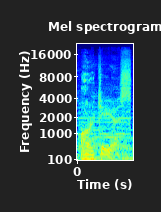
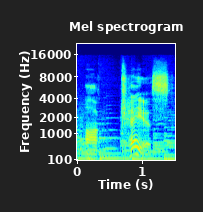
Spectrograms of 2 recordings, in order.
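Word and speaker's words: Arceus: be wrong once again the anime PR archus his name as archus arus well it doesn't matter what I think anyway because my pronunciation is different to both the enime and Pokémon Battle Revolution and chances are it's going to be different to the 3D pokeddex as well so Almighty Pokedex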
